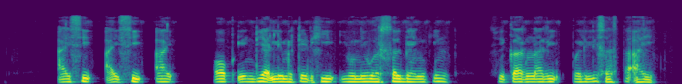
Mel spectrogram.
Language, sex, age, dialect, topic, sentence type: Marathi, male, 31-35, Varhadi, banking, statement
